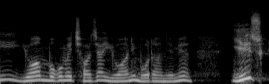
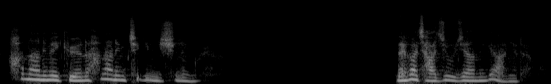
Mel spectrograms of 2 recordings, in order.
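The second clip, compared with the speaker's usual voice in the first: normal talking voice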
